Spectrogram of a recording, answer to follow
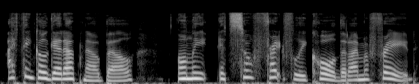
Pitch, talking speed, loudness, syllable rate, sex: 235 Hz, 215 wpm, -18 LUFS, 5.4 syllables/s, female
